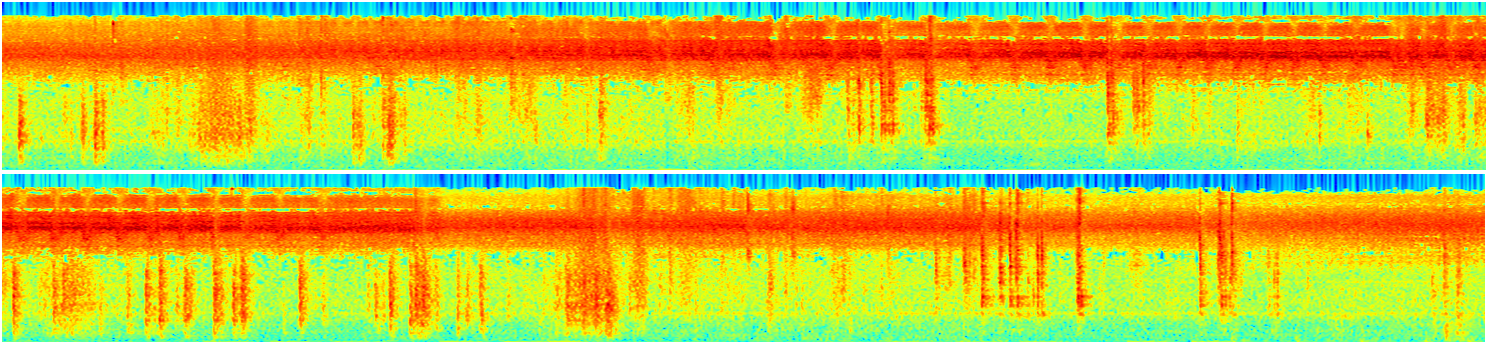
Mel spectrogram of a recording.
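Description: A steady, high-pitched chorus of insects, with scattered light clicks and knocks.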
